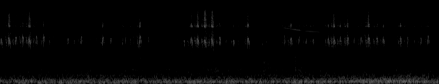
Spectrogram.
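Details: A female velvet ant found walking on a trail at Almaden Quicksilver Park squeaks in a series of short, raspy high-pitched pulses repeated throughout, over a low rumble of background noise.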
